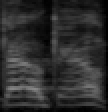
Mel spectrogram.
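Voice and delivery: high retold yell; high, urgent imitation of a wrestler; desperate demand. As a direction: urge the ref frantically. Heel begging ref to count.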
